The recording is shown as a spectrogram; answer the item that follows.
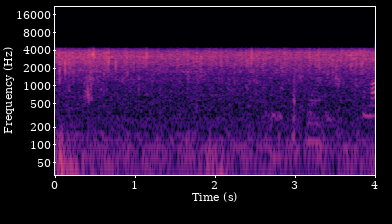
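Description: Pond water sloshing and lapping as a large dog wades and swims through it, over a steady background hiss.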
